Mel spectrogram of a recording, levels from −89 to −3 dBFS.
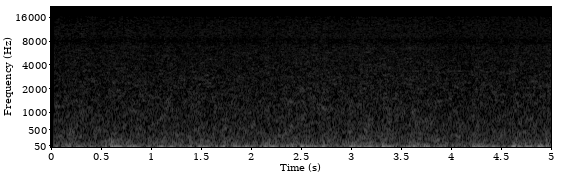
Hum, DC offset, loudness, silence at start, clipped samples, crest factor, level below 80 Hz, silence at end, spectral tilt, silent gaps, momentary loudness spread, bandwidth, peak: none; under 0.1%; -60 LUFS; 0 s; under 0.1%; 16 dB; -64 dBFS; 0 s; -3 dB/octave; none; 1 LU; 16.5 kHz; -42 dBFS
